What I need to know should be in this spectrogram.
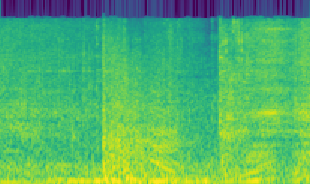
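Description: An electric weapon crackles and zaps.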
